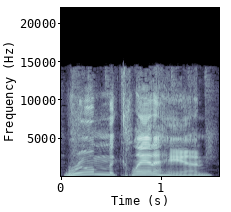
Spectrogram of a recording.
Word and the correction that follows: Rue McClanahan: I'm saying that wrong, was in what sitcom that debuted on NBC in 1985? – I'm sorry, repeat that again? – Rue McClanahan was in what sitcom that debuted on NBC in 1985? – Cheers.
